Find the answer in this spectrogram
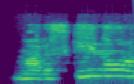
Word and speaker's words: maraschino: And we garnish it with a maraschino cherry, maraschino if you want to say it correctly.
